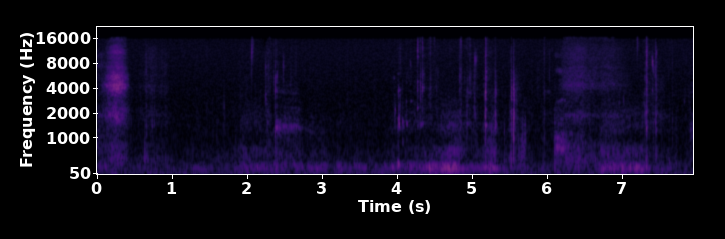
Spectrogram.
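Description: Someone takes a drink of water, with soft wet mouth sounds, small slurping sips and swallows spread over several seconds, and no talking.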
